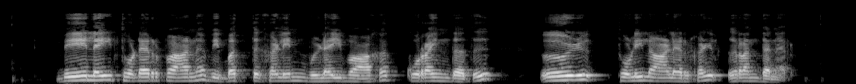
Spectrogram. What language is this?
Tamil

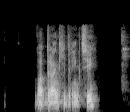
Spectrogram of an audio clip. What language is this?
Western Frisian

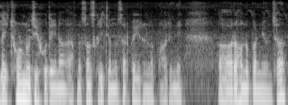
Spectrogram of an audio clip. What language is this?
Nepali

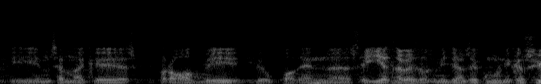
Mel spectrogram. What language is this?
Catalan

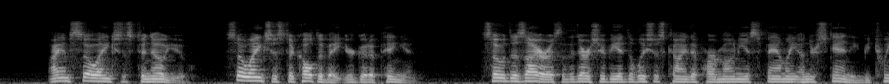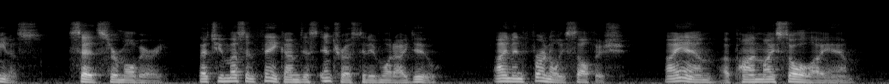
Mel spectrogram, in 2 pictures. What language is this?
English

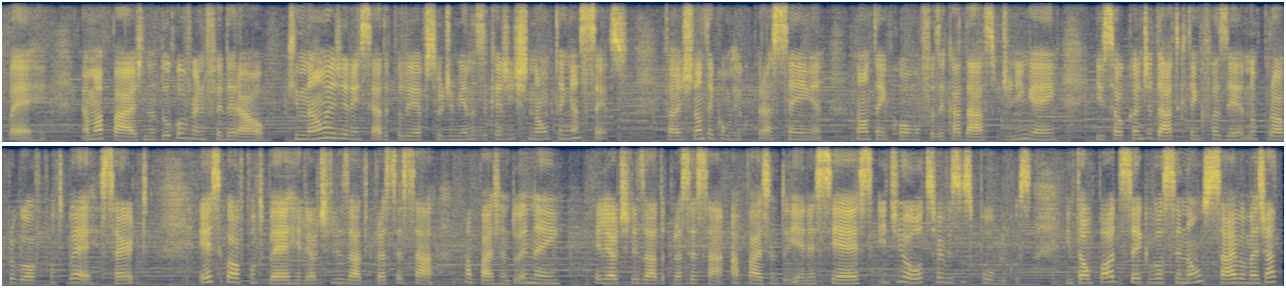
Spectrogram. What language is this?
Portuguese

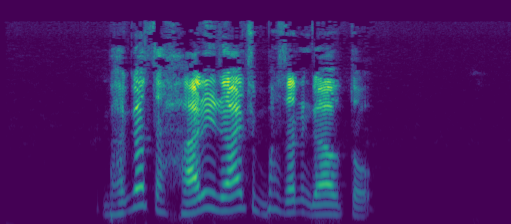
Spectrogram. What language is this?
Wadiyara Koli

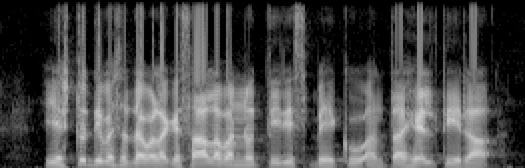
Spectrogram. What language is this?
Kannada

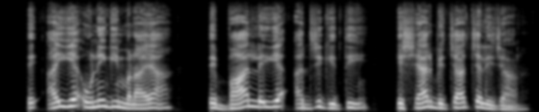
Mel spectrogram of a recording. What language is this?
Dogri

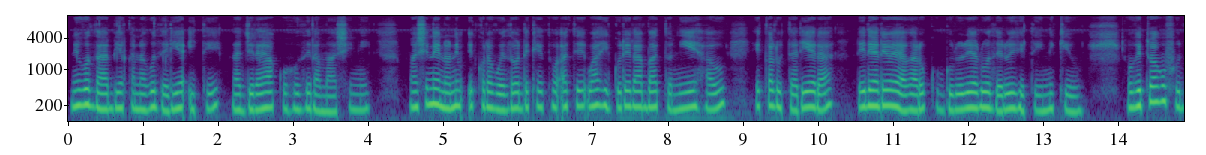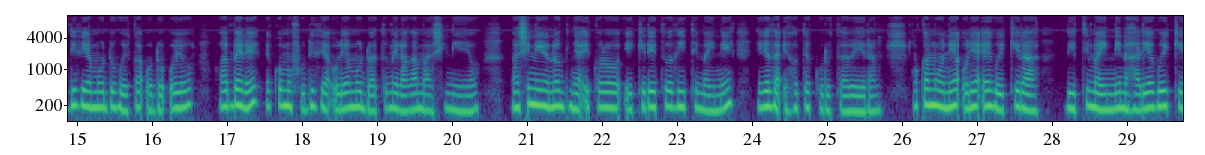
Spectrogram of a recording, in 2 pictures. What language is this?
Kikuyu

